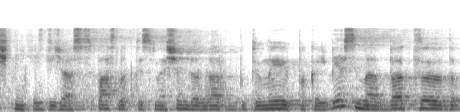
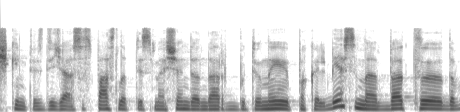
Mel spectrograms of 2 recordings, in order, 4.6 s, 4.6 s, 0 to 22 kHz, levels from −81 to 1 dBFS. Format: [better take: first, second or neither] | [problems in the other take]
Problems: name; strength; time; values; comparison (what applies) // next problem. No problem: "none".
second | noise reduction (neural separator model SepFormer DNS4)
